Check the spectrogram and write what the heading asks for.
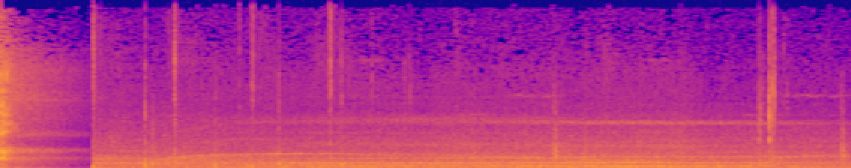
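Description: Music fading out in the first second, then a sudden start of a low, steady rumble with several held tones and a slowly rising tone, an ambient drone from a teaser soundtrack.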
